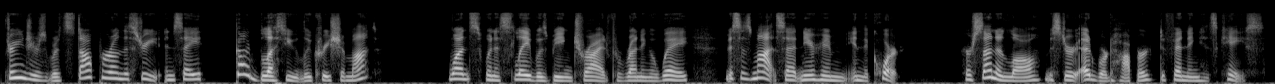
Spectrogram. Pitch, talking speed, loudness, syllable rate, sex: 210 Hz, 200 wpm, -21 LUFS, 5.1 syllables/s, female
